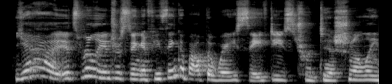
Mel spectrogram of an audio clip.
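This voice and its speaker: A woman speaks with a US Midwestern accent and very wide pitch swings. Noticeable background noise can be heard. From central Illinois. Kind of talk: interview.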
